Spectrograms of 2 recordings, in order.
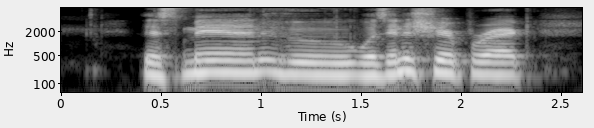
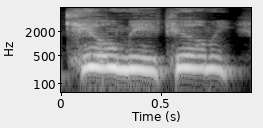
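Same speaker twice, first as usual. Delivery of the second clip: retold yell, pitched up but held back; mock yelling; 6 semitones higher than usual. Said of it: "like, yelling at him".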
